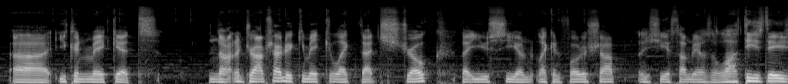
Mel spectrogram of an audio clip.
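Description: A man with a nasal, pinched-nose voice casually narrating a software tutorial in an informal, enthusiastic way. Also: mid-range voice.

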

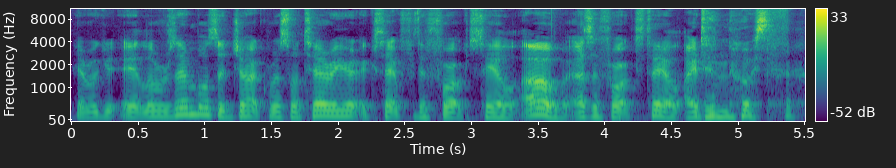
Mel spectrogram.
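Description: A slightly high, brisk male voice belongs to a YouTuber reviewing an illustrated book, his voice a little off from recent sickness. Sitting at a table in front of a blue backdrop, he flips the pages and chats casually, thinking out loud.

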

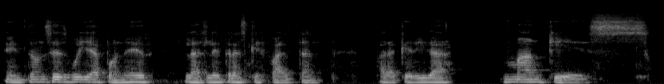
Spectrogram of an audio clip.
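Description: A man's voice: on the low side, level tone, takes it slowly, a little mellow, breathy edge. A man teaching English to children in an online class, patient and encouraging, mixing English and Spanish. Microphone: video call.

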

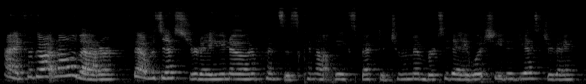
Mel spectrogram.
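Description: A woman voicing a haughty, vain princess who is quick to fury, with an imperious, shrill manner, recorded in a roomy space from a distance. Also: level tone, close to an everyday voice. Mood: airy.

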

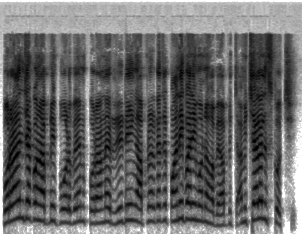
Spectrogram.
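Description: A high-pitched man with a Bengali accent walks learners through a Quran reading lesson one careful step at a time. His voice is smooth and resonant, recorded close and dry with no room sound. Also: bright, forceful tone, dry recording. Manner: patient step-by-step explanation, spelling out syllables slowly.

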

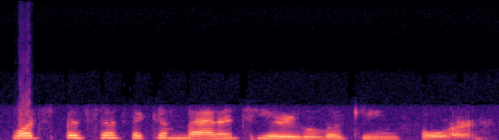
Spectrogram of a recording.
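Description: This hotel booking agent has a fairly high voice and talks a little quickly, with no room sound. She stays polite and patient on a telephone line, sticking to formulaic service wording, and the call sounds muffled and lo-fi.

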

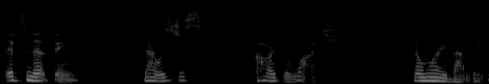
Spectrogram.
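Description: A woman's voice: fairly low pitch, lively intonation, a little slow, darkish tone, breathy edge, heavily acted. An actress playing a guarded, stoic woman survivor in a video game drama. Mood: guarded, curt.

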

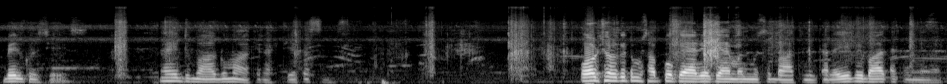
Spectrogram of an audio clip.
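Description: A man's voice: medium pitch, normal speed, long pauses, noisy background. A young man from Pakistan chatting casually in a village vlog, then signing off to viewers. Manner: excited, laughing, talks over friend. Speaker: vlogger.

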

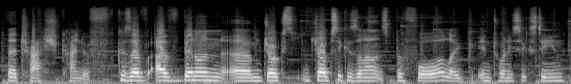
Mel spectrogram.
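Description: A woman in her twenties, a vlogger, chats casually from a small indoor bedroom, telling a story and acting out conversations with quoted dialogue and plenty of "like." Her voice sits on the low side and moves at a moderate pace, with faint music playing behind her.

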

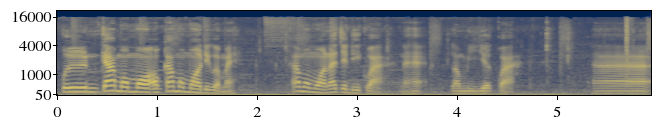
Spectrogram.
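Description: A man hosting a let's play, giving polite, chatty running commentary and often shouting out in surprise. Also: mid-range voice, faint music behind. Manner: excitable, quick to shout in surprise. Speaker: gaming channel host.

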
